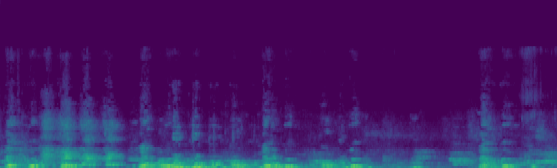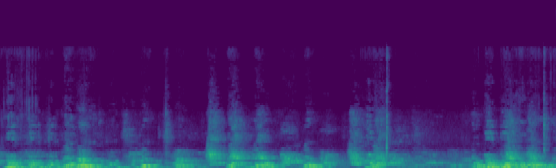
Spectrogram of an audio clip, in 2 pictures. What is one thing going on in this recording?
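A dog crunches dry kibble up close.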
